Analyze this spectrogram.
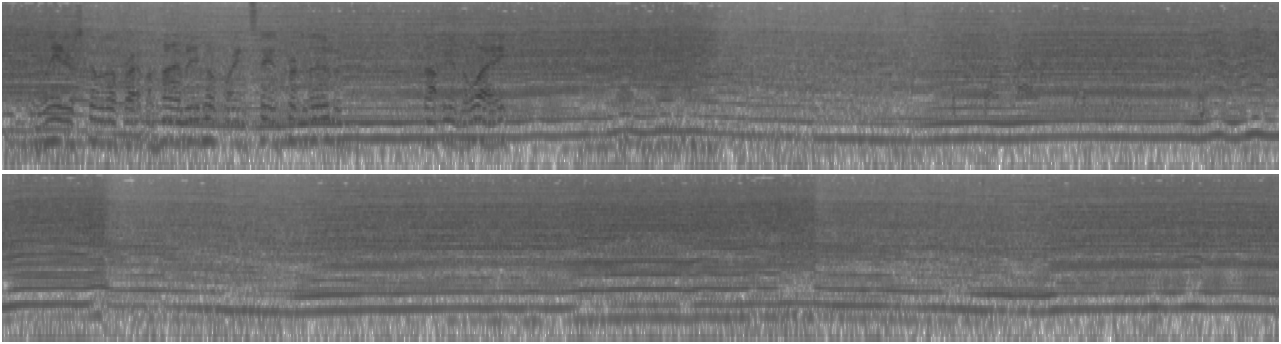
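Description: A racing car engine drones steadily at high revs, rising and falling with the throttle.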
